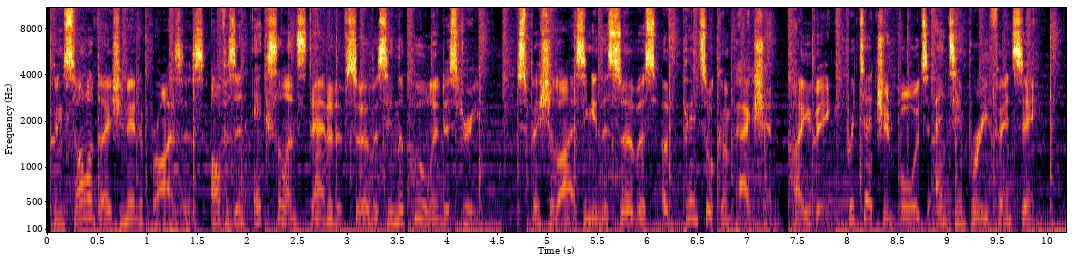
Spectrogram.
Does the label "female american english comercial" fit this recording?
No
